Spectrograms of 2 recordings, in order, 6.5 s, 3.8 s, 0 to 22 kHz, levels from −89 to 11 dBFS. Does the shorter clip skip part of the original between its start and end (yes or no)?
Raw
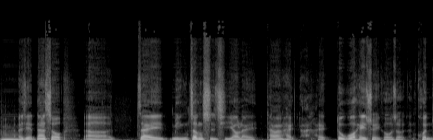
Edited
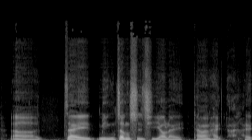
no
